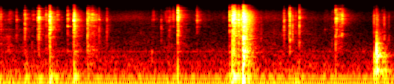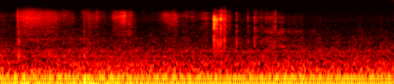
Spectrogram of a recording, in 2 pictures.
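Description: Paper rustles as it is picked up.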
